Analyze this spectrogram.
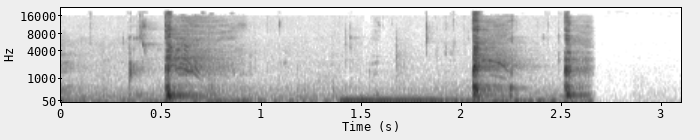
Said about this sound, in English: Wait, sorry about that. Coughing fit.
